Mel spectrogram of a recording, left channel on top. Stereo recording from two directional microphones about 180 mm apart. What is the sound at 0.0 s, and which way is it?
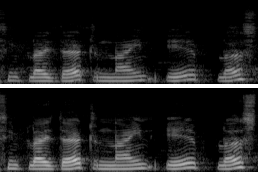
Speech, 50° right (ahead or behind).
